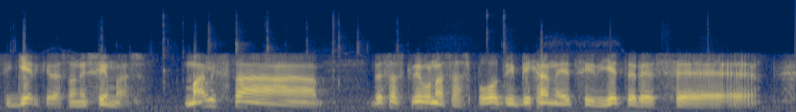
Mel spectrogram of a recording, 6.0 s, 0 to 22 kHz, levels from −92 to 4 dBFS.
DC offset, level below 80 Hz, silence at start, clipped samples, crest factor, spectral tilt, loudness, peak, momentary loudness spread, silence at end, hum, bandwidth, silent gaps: under 0.1%; -66 dBFS; 0.05 s; under 0.1%; 20 dB; -7 dB/octave; -22 LUFS; -2 dBFS; 6 LU; 0 s; none; 6.6 kHz; none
